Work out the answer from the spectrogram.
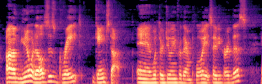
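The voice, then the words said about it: Sarcastic tone. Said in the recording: “can you hear the sarcasm in my voice?”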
